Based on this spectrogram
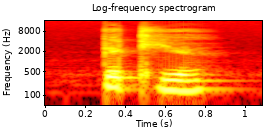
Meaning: diminutive of pik
- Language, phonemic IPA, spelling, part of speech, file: Dutch, /ˈpɪkjə/, pikje, noun, Nl-pikje.ogg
